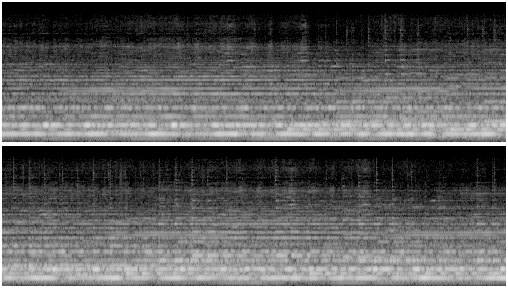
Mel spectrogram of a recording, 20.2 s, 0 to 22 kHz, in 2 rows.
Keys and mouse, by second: 0.3 click, 1.1 ctrl+s, 1.4 alt+a, 2.3-10.3 drag, 7.6 space, 12.3 space, 13.2 ctrl+s, 15.6-18.0 drag, 18.1 click, 19.8-20.1 drag.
